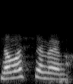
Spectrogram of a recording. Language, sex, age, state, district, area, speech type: Gujarati, female, 30-45, Gujarat, Morbi, urban, conversation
